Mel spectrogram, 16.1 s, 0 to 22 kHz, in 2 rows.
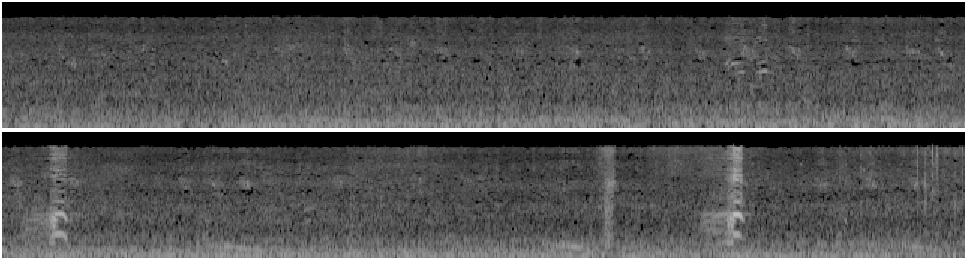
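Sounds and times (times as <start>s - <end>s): steady low rumble: 0.0s - 16.0s
geese honking: 8.2s - 8.6s, 13.8s - 14.2s.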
